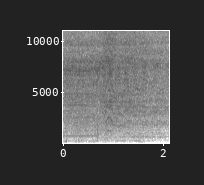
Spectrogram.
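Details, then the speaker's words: Technics RS-1500 reel-to-reel deck after service, bearing lubrication and brake and tensioner adjustment, winding heavy reels. A steady rushing hiss with a faint motor tone and one click: fast wind running normally. "the uh fast Wine's all good considering the weight of these reels picks up really"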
